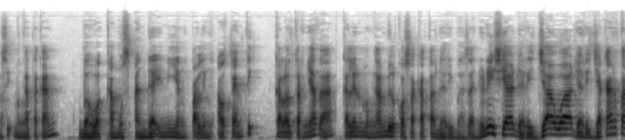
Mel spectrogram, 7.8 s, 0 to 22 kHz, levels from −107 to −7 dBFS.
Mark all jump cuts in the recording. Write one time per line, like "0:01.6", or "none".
0:03.3
0:04.2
